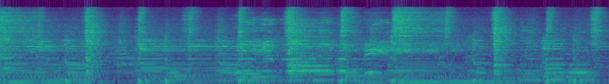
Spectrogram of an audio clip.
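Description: Live blues band playing an instrumental passage: electric guitars over bass guitar and drum kit, the lead notes bending and wavering in pitch.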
